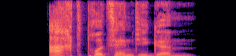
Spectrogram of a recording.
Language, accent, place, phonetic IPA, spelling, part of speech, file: German, Germany, Berlin, [ˈaxtpʁoˌt͡sɛntɪɡəm], achtprozentigem, adjective, De-achtprozentigem.ogg
- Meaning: strong dative masculine/neuter singular of achtprozentig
